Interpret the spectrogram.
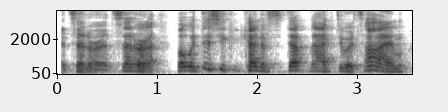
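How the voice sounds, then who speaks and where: A man's voice: a little high, expressive, quick pace, a bit bright. Casual, rambling male podcast reviewer. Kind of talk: casual chat.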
